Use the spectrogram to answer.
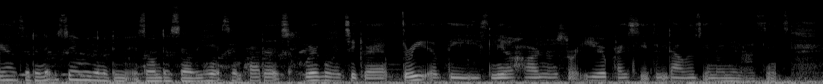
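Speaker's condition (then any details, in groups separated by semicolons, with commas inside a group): No condition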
